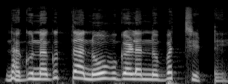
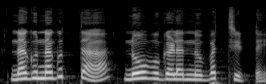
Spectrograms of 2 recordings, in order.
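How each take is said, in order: Both takes have the same delivery.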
